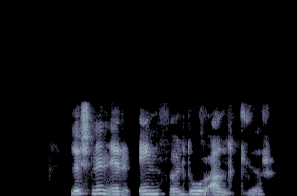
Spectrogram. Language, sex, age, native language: Icelandic, female, 7, Swedish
